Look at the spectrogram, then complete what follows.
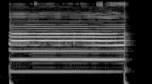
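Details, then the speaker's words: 1978 Westclox battery smoke alarm switched to test position gives a loud, shrill, steady high tone lasting just over a second, then cuts off cleanly; sounder works on test. "okay I'll do the test position that's what the test position sounds like"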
